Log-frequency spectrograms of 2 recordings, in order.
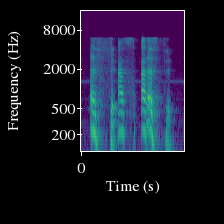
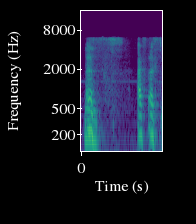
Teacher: يعني أنا في الثاء لساني بيطلع سنة كده، إنما في السين ورا سناني. وبيسموه حرف صفير لأنه أس.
